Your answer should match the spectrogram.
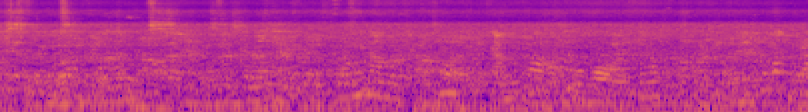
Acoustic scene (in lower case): crowded indoor space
